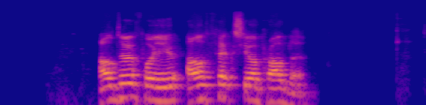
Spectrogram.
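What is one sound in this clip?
A young man speaks calmly over an online call.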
